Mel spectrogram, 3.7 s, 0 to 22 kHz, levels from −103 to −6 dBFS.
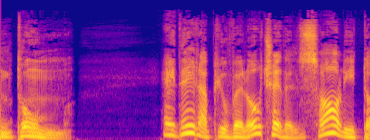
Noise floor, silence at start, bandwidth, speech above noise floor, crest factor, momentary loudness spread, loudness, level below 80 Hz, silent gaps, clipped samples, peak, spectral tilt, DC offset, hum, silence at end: -64 dBFS; 0 s; 14 kHz; 50 dB; 14 dB; 9 LU; -14 LUFS; -36 dBFS; none; under 0.1%; 0 dBFS; -5 dB/octave; under 0.1%; none; 0 s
